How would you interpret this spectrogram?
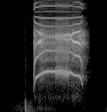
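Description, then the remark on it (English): A woman lets out one loud, sustained high-pitched scream lasting about a second, holding a steady pitch before dipping slightly as it cuts off, with nothing else around it. “That's a lady screaming.”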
